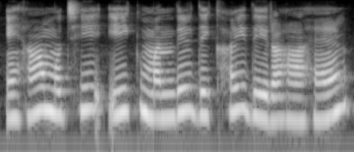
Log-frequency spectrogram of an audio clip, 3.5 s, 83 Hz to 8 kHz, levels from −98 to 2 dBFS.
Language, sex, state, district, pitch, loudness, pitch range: Hindi, female, Uttar Pradesh, Lalitpur, 255 Hz, -15 LUFS, 235-280 Hz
